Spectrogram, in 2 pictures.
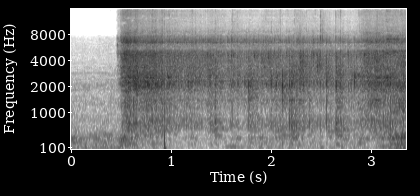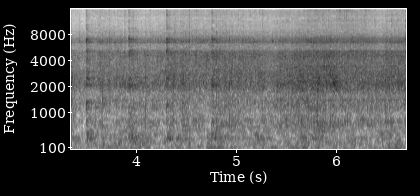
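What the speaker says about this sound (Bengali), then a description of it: "তেল তো গরম হয়ে গেছে এখন দিয়ে দেবো পেঁয়াজ কুচি আর চেরা কাঁচা লঙ্কা" Chopped onion and slit green chilies drop into hot oil in a Bengali kitchen, setting off a sudden loud, steady sizzling hiss that continues evenly close up, with light stirring and spatter throughout.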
